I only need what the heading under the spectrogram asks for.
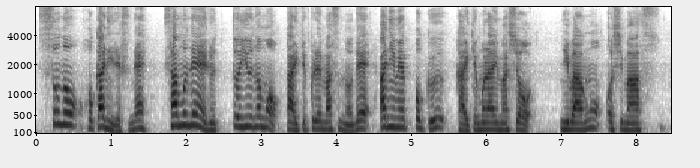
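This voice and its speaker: A man hosting a software tutorial, explaining step by step in a polite manner, often adding 'desu ne' as filler. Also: high voice, lively intonation, moderate pace. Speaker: tutorial host. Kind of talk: screen-recorded software tutorial.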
